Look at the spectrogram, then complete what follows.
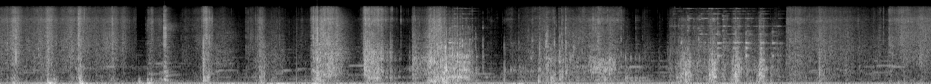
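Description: Bubble wrap crinkling and crackling in irregular bursts as hands handle it, with cardboard box flaps rubbing. Background music plays underneath.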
